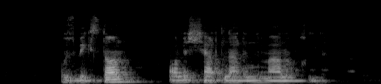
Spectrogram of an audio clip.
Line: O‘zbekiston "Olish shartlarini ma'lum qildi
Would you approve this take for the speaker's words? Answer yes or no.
yes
